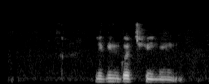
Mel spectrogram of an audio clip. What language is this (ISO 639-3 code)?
urd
